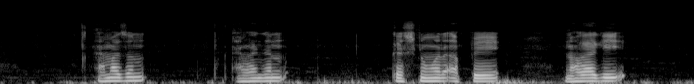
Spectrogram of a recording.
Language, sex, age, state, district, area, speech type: Santali, male, 18-30, West Bengal, Purba Bardhaman, rural, spontaneous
